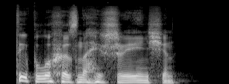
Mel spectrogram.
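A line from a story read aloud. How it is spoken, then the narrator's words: Bursting out laughing. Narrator (Russian): расхохоталась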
